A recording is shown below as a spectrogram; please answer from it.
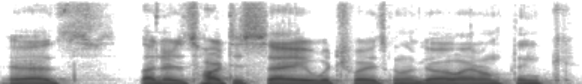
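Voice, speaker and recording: Low, mellow-voiced man streaming trades. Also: clear, resonant tone. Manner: relaxed, thinking aloud, halting restarts. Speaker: livestream day trader. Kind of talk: casual live-stream chat.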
